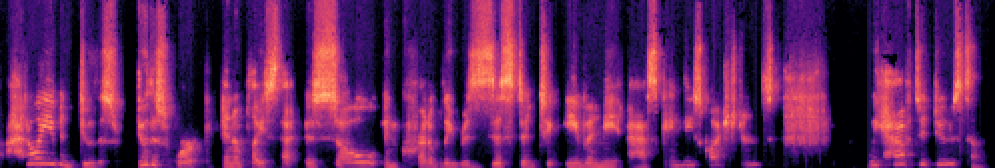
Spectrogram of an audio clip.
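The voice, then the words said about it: Emotional, slightly choked-up voice. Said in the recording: “you can tell I'm getting a little emotional just talking about it”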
